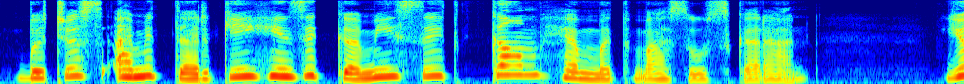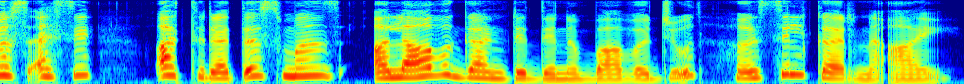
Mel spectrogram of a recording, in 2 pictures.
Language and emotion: Kashmiri, sad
